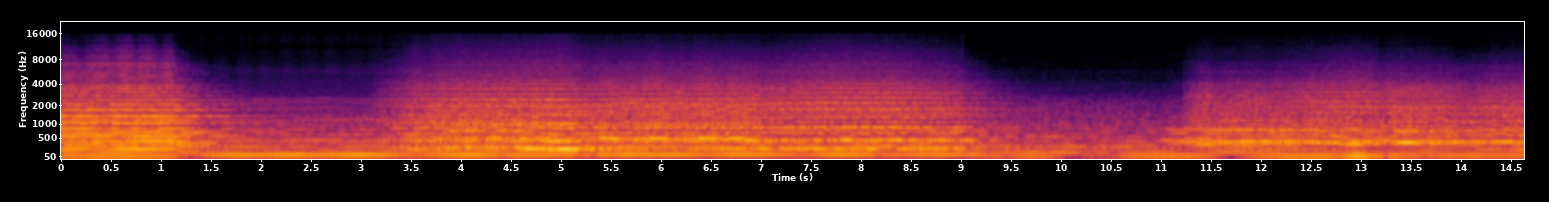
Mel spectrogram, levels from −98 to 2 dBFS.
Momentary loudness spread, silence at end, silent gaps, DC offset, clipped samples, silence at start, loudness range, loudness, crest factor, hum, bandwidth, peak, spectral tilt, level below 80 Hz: 16 LU; 0 s; none; under 0.1%; under 0.1%; 0 s; 7 LU; -20 LUFS; 16 dB; none; 10.5 kHz; -2 dBFS; -7 dB/octave; -34 dBFS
